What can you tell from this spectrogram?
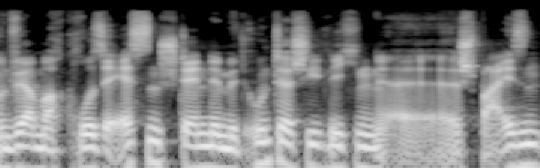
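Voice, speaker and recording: A man is speaking. His pitch is fairly low. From Bavaria, Regensburg. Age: 40s. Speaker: company spokesperson. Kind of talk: interview. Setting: studio. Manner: hesitant, many fillers.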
